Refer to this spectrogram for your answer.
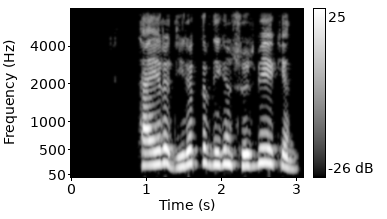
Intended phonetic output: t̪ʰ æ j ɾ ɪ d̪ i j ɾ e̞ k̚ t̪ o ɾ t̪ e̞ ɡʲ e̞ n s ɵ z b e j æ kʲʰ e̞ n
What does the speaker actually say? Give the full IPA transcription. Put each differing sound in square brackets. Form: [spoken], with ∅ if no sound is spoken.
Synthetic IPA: t̪ʰ æ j ɾ ɪ d̪ i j ɾ e̞ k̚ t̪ o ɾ [d̪] e̞ ɡʲ e̞ n s ɵ z b e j [e] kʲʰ e̞ n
